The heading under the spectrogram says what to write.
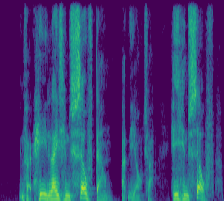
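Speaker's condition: No condition

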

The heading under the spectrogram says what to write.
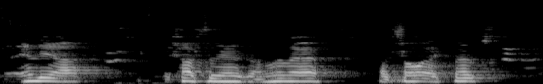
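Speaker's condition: Stroke with facial paralysis; half of face paralyzed

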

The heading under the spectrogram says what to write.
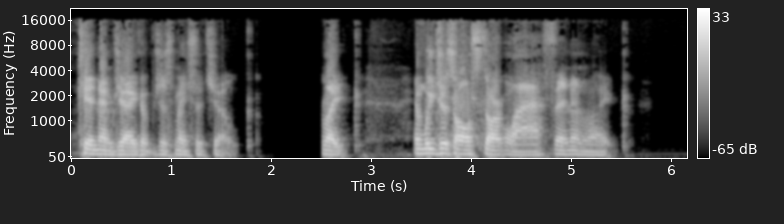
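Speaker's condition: Cleft palate; cleft palate since childhood

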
